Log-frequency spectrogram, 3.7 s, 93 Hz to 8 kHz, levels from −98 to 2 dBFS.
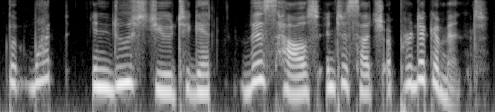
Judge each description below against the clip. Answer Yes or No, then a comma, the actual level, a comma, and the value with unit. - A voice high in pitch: Yes, high, 245 Hz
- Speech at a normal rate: Yes, average, 195 wpm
